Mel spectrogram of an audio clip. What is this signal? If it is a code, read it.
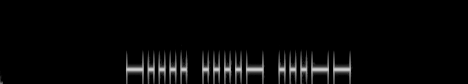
Morse code, heard as a keyed tone, about 22 wpm, 700 Hz. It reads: 643
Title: Numbers - 3-Digit 22wpm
